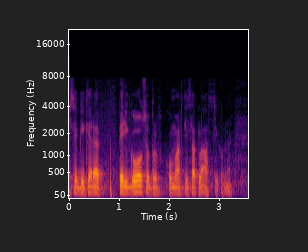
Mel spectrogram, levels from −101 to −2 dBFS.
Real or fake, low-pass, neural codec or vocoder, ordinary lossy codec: real; none; none; none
